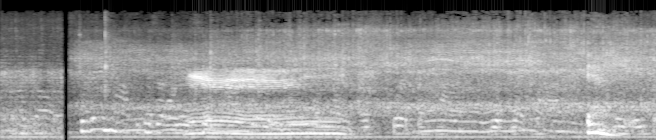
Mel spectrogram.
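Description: Indistinct talking, with a small motor buzzing briefly about two seconds in, likely a battery-powered toy race car being handled.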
